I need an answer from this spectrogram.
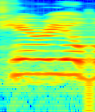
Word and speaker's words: Theriot: And I was like, that's how you spell Theriot. You're seeing it in all caps, and you're automatically looking at it as The Riot, but it's just, that's how you spell it.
